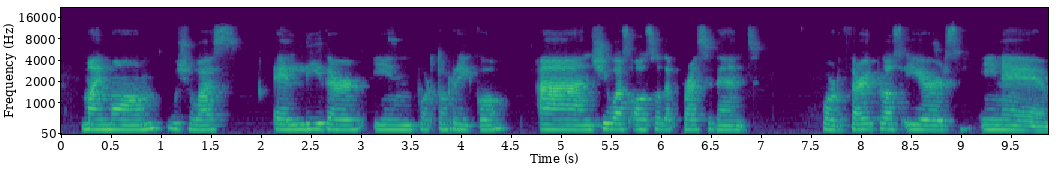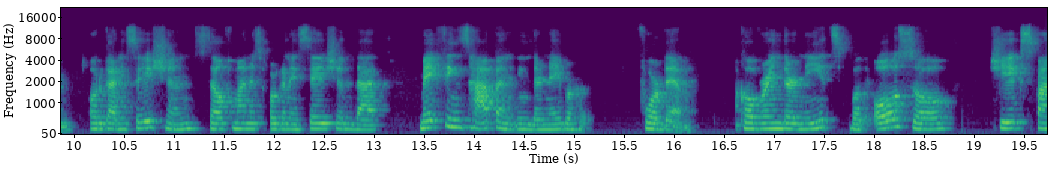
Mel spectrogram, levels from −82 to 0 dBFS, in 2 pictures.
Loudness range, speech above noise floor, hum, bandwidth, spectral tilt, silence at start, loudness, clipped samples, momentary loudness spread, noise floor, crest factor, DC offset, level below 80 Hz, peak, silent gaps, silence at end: 4 LU; 37 dB; none; 13 kHz; -4 dB/octave; 0.2 s; -24 LUFS; under 0.1%; 11 LU; -62 dBFS; 22 dB; under 0.1%; -66 dBFS; -4 dBFS; none; 0 s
